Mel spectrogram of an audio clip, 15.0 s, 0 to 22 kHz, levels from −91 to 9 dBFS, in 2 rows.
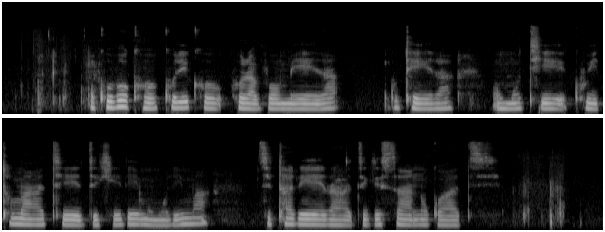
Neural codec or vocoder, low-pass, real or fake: none; 9.9 kHz; real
